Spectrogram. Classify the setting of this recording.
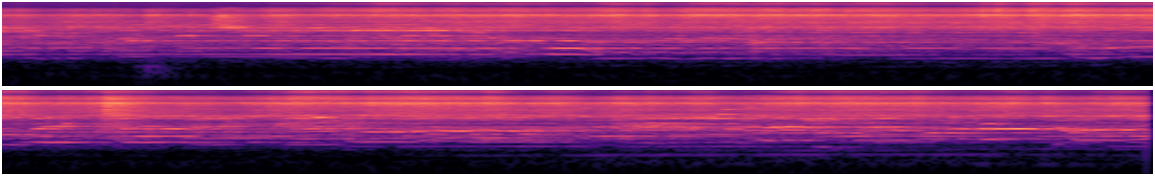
crowded indoor space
